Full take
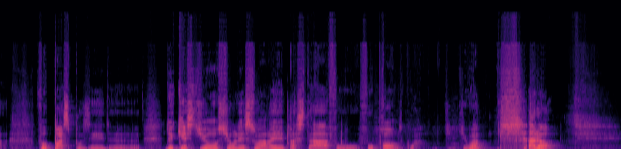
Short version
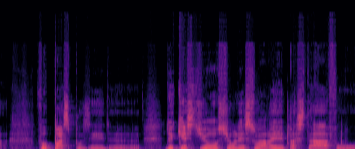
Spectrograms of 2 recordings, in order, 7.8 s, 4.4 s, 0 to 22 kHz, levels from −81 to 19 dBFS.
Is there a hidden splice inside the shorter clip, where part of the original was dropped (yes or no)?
no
